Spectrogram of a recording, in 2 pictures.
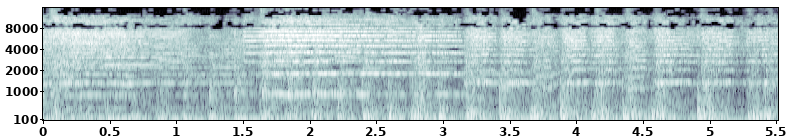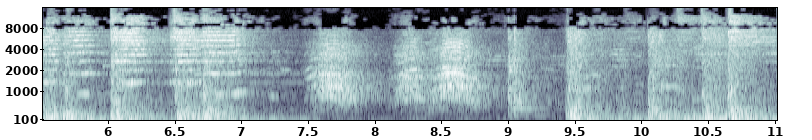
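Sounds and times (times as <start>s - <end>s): group shouting in unison: 7.5s - 8.9s.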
